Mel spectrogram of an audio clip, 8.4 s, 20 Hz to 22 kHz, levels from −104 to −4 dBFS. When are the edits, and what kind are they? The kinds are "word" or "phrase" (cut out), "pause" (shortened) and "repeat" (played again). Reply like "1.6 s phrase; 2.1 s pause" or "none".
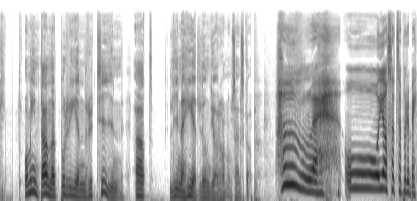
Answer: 1.2 s word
